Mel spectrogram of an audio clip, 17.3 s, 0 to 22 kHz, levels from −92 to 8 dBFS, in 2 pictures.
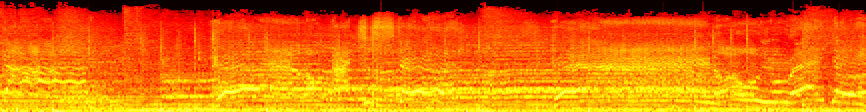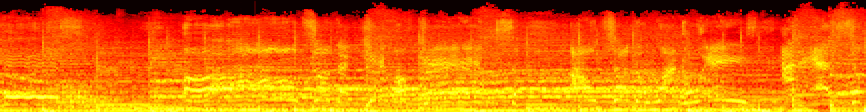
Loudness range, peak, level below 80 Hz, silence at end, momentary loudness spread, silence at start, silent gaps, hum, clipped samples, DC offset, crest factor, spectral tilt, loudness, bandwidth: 1 LU; 0 dBFS; -18 dBFS; 0 s; 3 LU; 0 s; none; none; under 0.1%; under 0.1%; 10 dB; -4 dB/octave; -11 LUFS; 18 kHz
